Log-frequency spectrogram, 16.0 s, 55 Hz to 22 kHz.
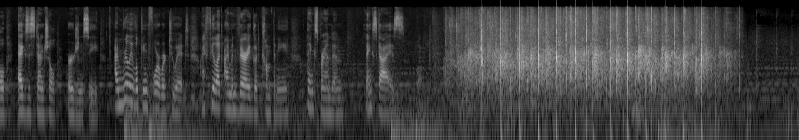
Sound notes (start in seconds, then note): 8.6 applause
